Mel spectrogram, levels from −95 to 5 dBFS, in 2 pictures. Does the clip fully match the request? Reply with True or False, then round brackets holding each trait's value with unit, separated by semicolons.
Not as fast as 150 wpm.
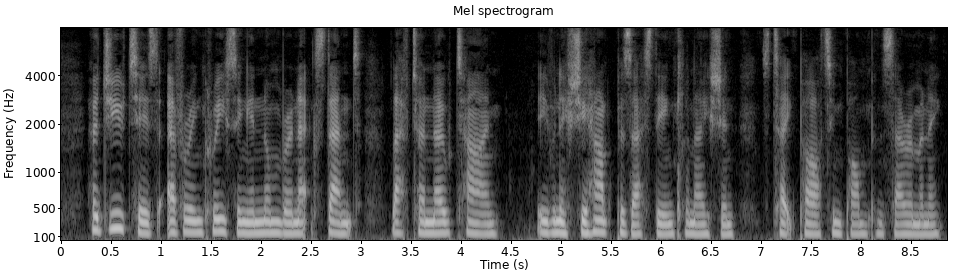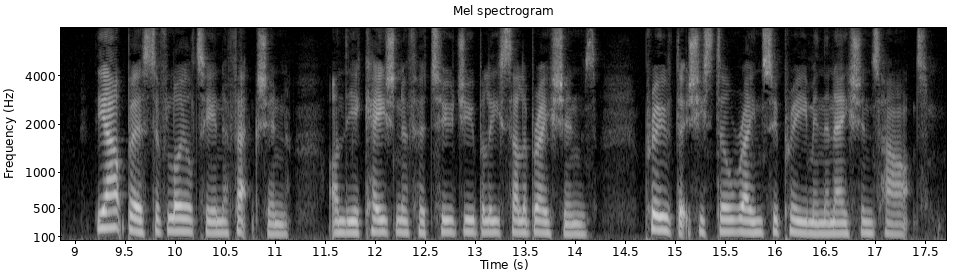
False (170 wpm)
